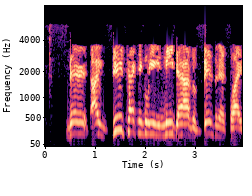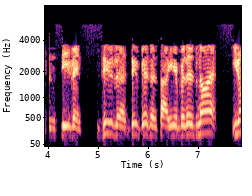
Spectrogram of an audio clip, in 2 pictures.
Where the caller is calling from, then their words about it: Colorado, United States; I'm in Colorado.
